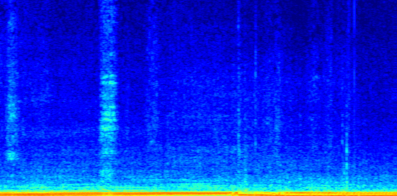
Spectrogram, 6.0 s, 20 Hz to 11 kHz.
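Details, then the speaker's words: 1965 VW Karmann Ghia accelerating on the road: smooth, even pull rising under throttle and dropping cleanly at the shift, with no misfire, burble or valve noise; the valve train is properly adjusted and the engine is healthy. "Nice smooth engine, doesn't have a misfire, a burble, or any of that garbage, it just goes. I don't even hear the valve, so the valve train must be adjusted properly."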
